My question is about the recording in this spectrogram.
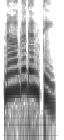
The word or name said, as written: ನಾಗದಂತಿ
